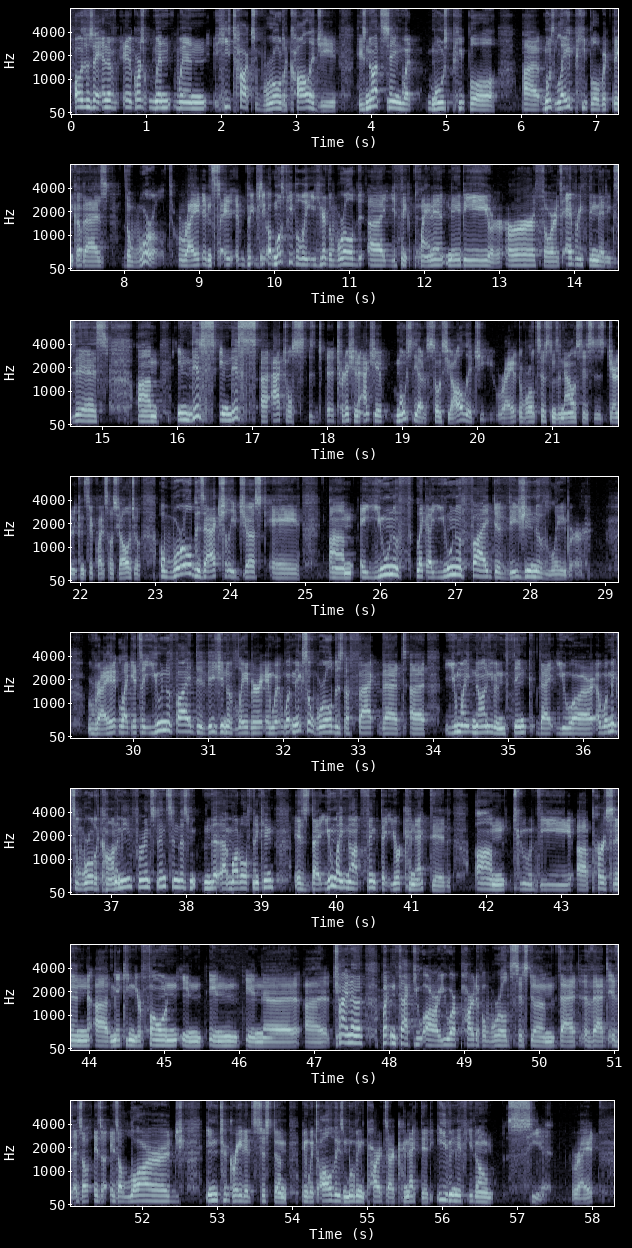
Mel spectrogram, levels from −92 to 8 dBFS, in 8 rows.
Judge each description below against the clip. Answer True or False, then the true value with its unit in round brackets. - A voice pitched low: False (155 Hz)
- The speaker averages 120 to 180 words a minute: False (200 wpm)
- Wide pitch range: False (4.0 semitones)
